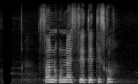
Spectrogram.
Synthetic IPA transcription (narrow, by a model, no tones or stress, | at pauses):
sʌnunːajsːet̪et̪ːisko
